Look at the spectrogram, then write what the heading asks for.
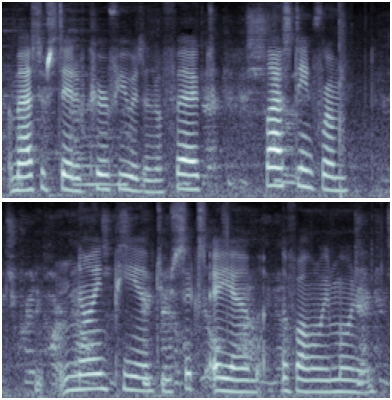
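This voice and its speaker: A woman reading a scripted police emergency announcement in an amateur, halting way, repeating and restarting phrases. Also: mid-range voice, music in the background. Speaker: police spokesperson in a mock emergency broadcast. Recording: clear crowd noise behind voice.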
